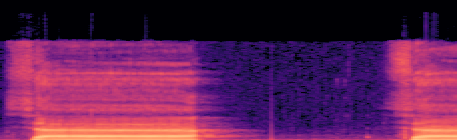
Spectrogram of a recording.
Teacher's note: স্ক্রিনে দেখা যাচ্ছে। সা হরফটির মাখরাজ হলো উচ্চারণ স্থান জিহ্বার আগা সামনের উপরের 2 দাঁতের আগার সঙ্গে লাগিয়ে উচ্চারিত হয়।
